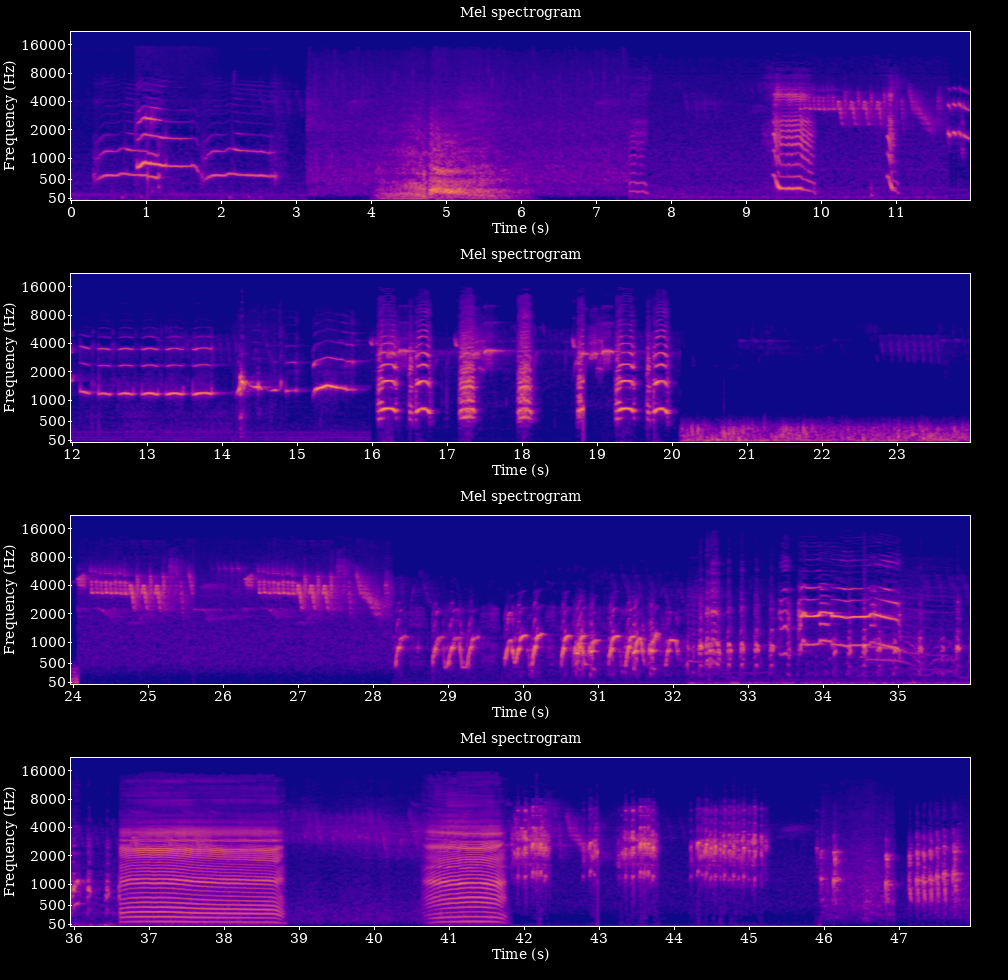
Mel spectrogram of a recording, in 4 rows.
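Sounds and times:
deep drawn-out animal calls: 4.0s - 6.2s, 34.5s - 38.8s, 40.6s - 42.0s
low rumbling animal call: 4.0s - 6.2s, 36.6s - 38.8s, 40.6s - 41.8s.

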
